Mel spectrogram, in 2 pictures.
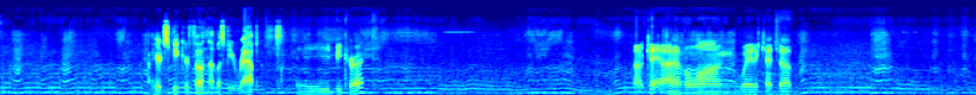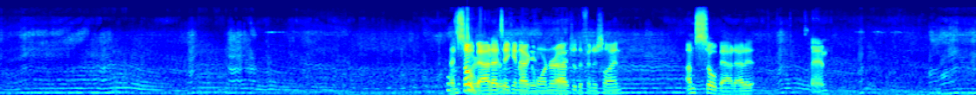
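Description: A dirt bike engine revs up and down, rising and falling in pitch.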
